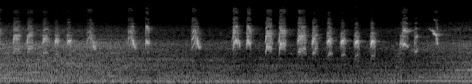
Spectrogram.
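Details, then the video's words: Long-tailed shrike kept in a cage, singing once its cover is opened; a fast run of sharp high chirps, some paired, rising to a quick even series near the end over faint background hum. "buka kerodong bunyi"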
